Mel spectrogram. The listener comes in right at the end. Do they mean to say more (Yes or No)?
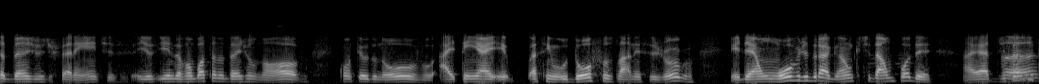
No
